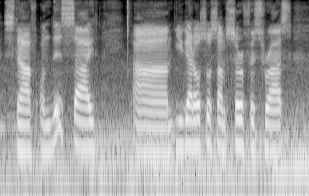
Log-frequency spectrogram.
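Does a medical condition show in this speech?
No.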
